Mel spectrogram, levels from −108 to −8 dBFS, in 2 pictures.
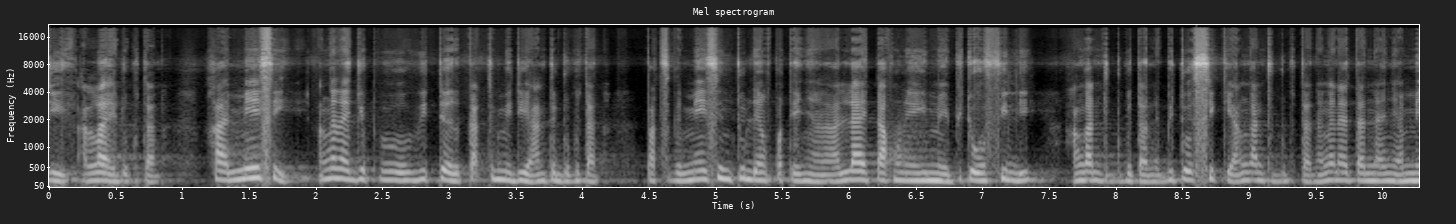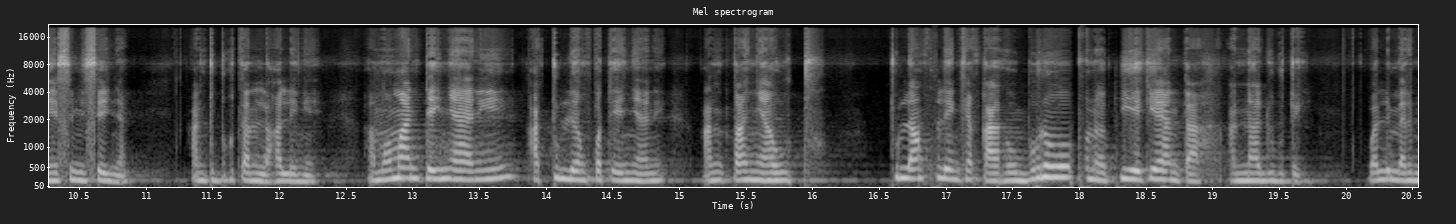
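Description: Sample clock jitter runs through the whole clip. The converter's clock wobbles, so each sample is taken slightly off its proper moment. The timing error is a few microseconds. A steep waveform changes fast, so a small timing slip becomes a sizeable level error. That error sits only about 15 dB below the speech. It is heard as a grainy hiss riding on the voice. It grows on loud and bright sounds and drops away in the pauses.

Repeated packet loss, heard as a robotic sound, hits from 16.77 to 18.71 s. Audio goes missing again and again in quick succession. The longest hole is 52 ms. Each hole is patched by stretching the sound just before it. About 340 ms is lost, and 313 ms of it is filled this way. The patches cover about 17% of the stretch. The speech turns choppy and robotic, with small pieces dropped.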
